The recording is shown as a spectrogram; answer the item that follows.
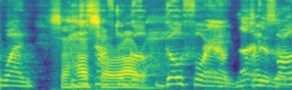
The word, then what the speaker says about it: Sahasrara: Pronounce this. Our last chakra, Yes. the crown chakra, aka the Sahasrara chakra. Gesundheit. I know, right? Fucking holy. It's like the most awkward one. You just have to Sahasrara.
